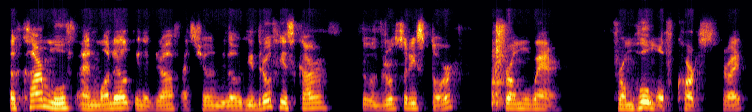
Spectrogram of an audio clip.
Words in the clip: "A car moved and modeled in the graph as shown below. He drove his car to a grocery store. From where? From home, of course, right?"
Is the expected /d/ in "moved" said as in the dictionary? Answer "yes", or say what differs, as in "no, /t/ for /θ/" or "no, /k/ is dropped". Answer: no, /d/ is dropped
